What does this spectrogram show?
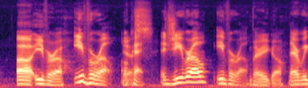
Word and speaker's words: Evero: Evero.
